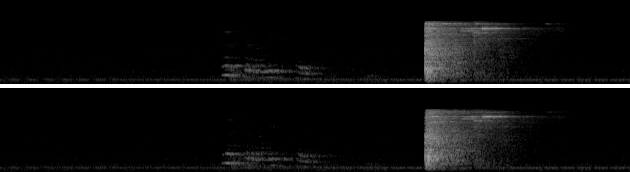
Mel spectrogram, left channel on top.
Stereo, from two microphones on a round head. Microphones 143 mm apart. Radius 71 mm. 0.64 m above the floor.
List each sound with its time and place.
2.2 s a child speaking: 70° left (ahead or behind), 0.8 m
4.2 s breaking glass: 90° left, 1.3 m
